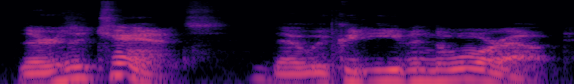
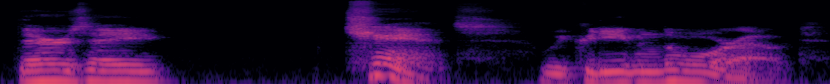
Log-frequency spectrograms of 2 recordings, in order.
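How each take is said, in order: First: It flows without a pause before chance. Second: There is a pause before chance.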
